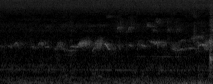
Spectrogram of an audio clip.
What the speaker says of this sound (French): Et puis il y a plein d'oiseaux.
